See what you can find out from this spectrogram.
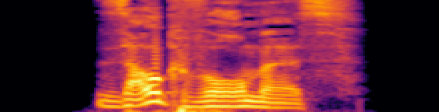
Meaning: genitive of Saugwurm
- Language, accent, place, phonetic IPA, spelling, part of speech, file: German, Germany, Berlin, [ˈzaʊ̯kˌvʊʁməs], Saugwurmes, noun, De-Saugwurmes.ogg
